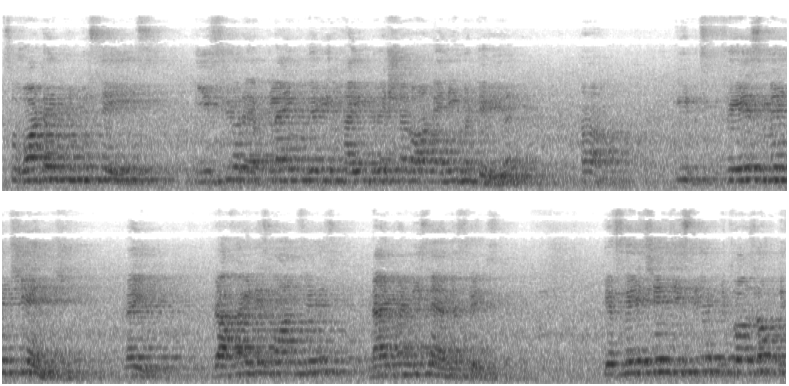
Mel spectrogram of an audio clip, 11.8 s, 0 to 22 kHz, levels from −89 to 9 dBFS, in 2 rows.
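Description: Clock drift between sender and receiver runs through the whole clip: the sending side's audio clock is fast by about 4 percent, so audio arrives quicker than the receiver plays it out and the jitter buffer keeps filling. To stop it overflowing, the receiver has to discard material. The effect is not a steady pitch or speed change but a recurring unsteadiness, with small timing hiccups scattered unevenly across the audio rather than at a fixed rate.

Those repeated timing corrections run from 0.07 s to 11.50 s. Because the sender is ahead, every edit goes the same way: the receiver cuts out short slices to keep pace, which amounts to playing the material at about 104 percent of its proper rate overall. The cuts are small and irregularly spaced, so they come across as slight skips and a faintly uneven, hurried tempo, not as clear dropouts or clicks.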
